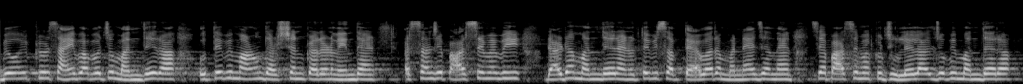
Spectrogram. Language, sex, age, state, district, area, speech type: Sindhi, female, 18-30, Gujarat, Junagadh, urban, spontaneous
